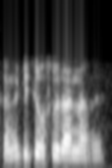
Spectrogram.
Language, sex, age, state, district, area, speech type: Odia, male, 30-45, Odisha, Subarnapur, urban, conversation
